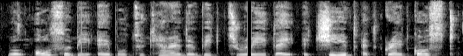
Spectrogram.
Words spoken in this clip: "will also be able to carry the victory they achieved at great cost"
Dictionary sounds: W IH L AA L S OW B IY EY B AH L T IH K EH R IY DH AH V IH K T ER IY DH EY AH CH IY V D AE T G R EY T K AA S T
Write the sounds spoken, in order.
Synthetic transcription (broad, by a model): W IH L AA L S OW B IY EY B AH L T IH K EH R IY DH AH V IH K T ER IY DH EY AH CH IY V D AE T G R EY T K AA S T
